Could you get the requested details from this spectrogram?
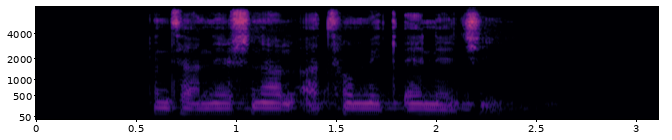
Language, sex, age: Southern Sotho, male, 21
